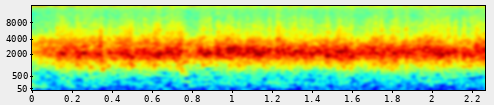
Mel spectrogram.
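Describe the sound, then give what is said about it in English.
An audience applauding: a dense, continuous wash of clapping at a steady level with no breaks and no talking. “And the morons in the audience all applauding this.”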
